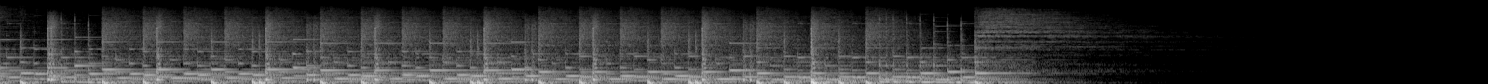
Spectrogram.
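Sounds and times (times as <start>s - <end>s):
funk music: 0.0s - 10.7s.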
